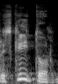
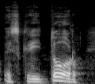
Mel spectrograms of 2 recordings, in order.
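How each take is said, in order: First: Escritor stressed on CRI, TOR short; wrong middle-syllable stress. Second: Escritor slower, TOR held and stressed; correct final stress. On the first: Teacher trying the wrong version, CRI stressed in escritor. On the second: Teacher correcting the wrong version, TOR stressed in escritor. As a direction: land long on TOR in "escritor". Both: Shown as a demonstration. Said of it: "no, escritor".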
